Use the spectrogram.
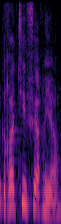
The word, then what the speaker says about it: gratiferia: maison, qui organise des gratiferias. Je Oui. prononce à l'espagnol? Gratiferia. Peut-être que, Voilà. je prononce pas le S.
